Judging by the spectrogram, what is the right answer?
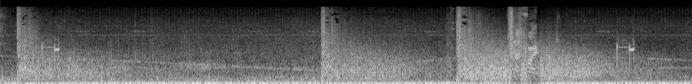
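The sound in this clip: Gunshots in a police video game, a few sharp, loud cracks spread unevenly across a constant noisy background, two of them close together near the end.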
